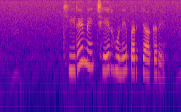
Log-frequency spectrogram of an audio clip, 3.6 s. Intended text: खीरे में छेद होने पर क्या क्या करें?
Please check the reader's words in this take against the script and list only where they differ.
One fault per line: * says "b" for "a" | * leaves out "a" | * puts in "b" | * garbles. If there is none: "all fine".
* leaves out "क्या"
